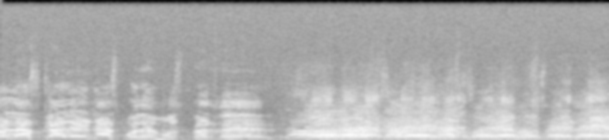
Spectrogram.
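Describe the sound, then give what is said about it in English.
A crowd at an immigrant rights rally at the state capitol in Olympia, Washington, chants a rhythmic Spanish slogan in unison twice, with loud massed voices. “That's the sound of people chanting at the state capitol in Olympia, Washington.”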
